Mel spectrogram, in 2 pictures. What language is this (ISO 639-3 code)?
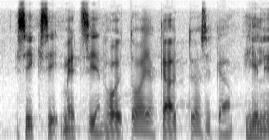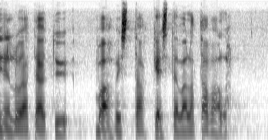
fin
